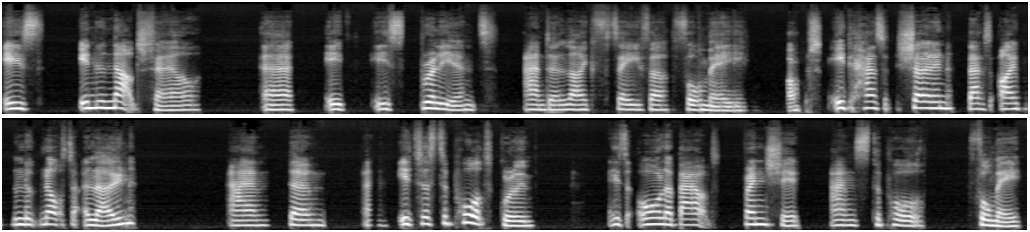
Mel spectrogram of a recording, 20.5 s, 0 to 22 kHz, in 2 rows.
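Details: Adult woman with expressive aphasia after a stroke in 2018: expressive aphasia.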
